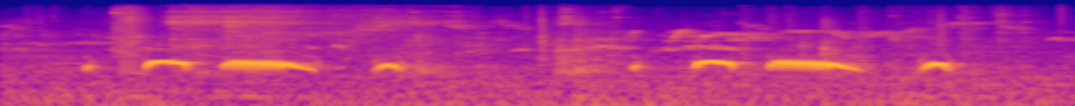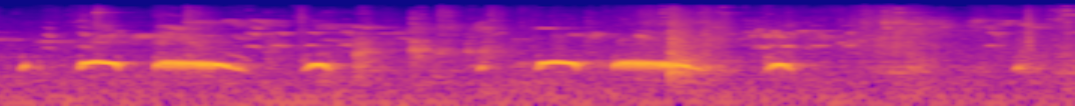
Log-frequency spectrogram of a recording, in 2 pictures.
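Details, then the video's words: Spotted dove used as a lure for wild doves, repeating its low three-note coo four times at steady intervals of about two and a half seconds, the middle note longest and falling, other birds chirping faintly. "Tiếng cu gáy mồi đất gáy gọi kích bổi cực nhạy"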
